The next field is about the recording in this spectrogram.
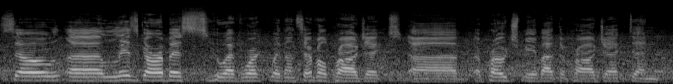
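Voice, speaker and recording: In an American accent, a man talks in a high pitch over noticeable background noise, with audible room echo. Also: fairly even intonation, moderate pace, hardly any pauses. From New York. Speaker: TV composer. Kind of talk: interview. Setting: awards event.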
